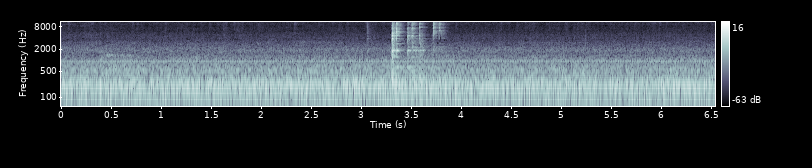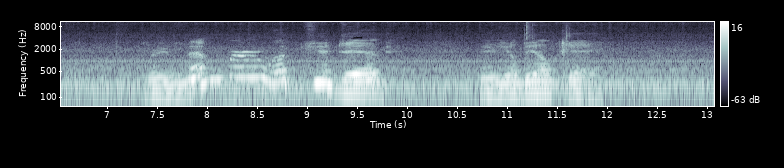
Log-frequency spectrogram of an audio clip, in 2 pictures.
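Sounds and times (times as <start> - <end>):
steady low hum: 0.0 - 13.0
metal parts clinking: 3.3 - 3.9.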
